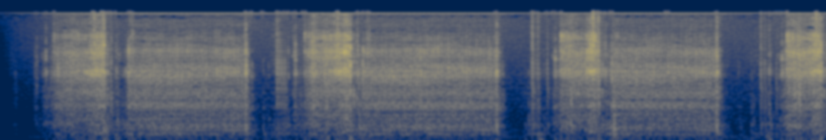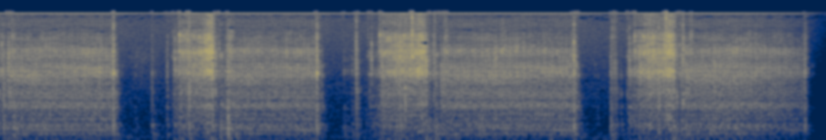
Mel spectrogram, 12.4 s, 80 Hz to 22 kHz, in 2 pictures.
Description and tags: telephone 70s circle dial dialing recorded using a Sennheiser wireless dynamic EW135G2 microphone through a Yamaha DM1000 digital console with Cubase software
